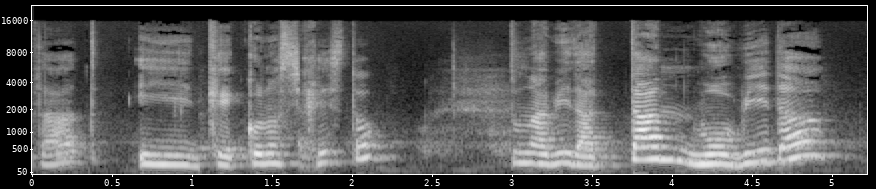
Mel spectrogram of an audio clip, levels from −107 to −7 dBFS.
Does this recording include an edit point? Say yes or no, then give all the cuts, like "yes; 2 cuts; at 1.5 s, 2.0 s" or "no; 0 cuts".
yes; 3 cuts; at 1.0 s, 1.7 s, 3.0 s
